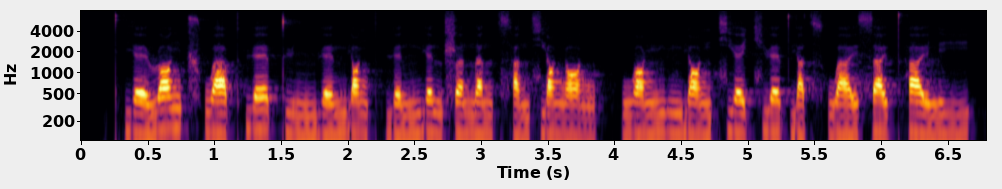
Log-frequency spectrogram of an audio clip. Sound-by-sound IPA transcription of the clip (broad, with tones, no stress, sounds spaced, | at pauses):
t̪ʰ j ɛ˨˩ ɻ ɑ˥ ŋ ʈ͡ʂʰ w ä˧˥ pʰ ɥ ɛ˥ t̪ y˨˩ n m ɥ ɛ˧˥ n̪ j ɑ˥˩ ŋ pʰ ɥ ɛ˧˥ n n̪ j ɛ˥˩ n ʂ a˥ n a˥ n t͡sʰ a˧˥ n ɕ j ɑ˥˧ ŋ ɑ˥˩ ŋ | w ɑ˧˥ ŋ n̪ y˧ n̪ j ɑ˧˥ ŋ t͡ɕ j ɛ˥˧ t͡ɕ ɥ ɛ˥˩ t̪ j ä˩ t͡sʰ w a˧˥ ɪ̯ s a˥˧ ɪ̯ t̪ʰ a˥˩ ɪ̯ l i˨˩˦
